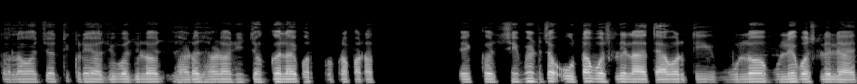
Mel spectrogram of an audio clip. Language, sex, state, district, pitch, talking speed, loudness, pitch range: Marathi, male, Maharashtra, Nagpur, 125 Hz, 145 wpm, -18 LUFS, 120-130 Hz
